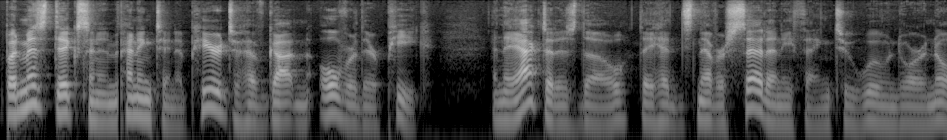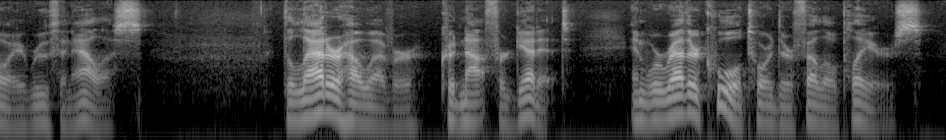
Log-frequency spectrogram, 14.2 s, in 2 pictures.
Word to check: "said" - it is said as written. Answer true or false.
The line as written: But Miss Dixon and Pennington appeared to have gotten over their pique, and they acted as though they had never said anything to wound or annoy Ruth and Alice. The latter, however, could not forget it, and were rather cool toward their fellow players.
true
